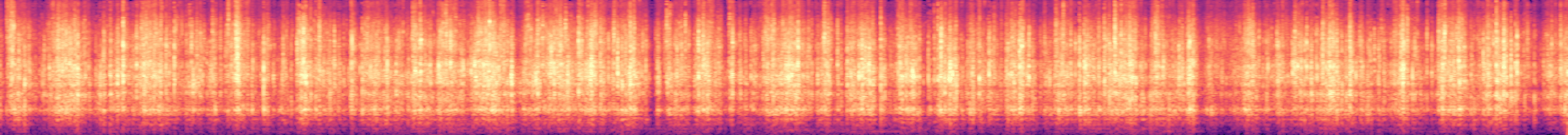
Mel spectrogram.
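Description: Fingertips dig into and stir ice cubes in a frosted plastic bowl, producing a dense, continuous clinking and rattling with a bright, crackly texture and almost no low end. The level stays fairly steady throughout, with only brief dips between handfuls.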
